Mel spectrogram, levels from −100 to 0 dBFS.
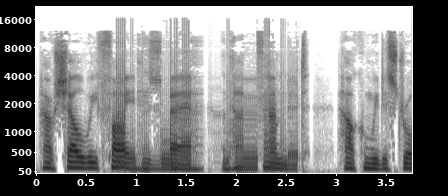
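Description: From 0.81 to 2.70 s the speech turns into a rigid metallic drone at 50 Hz. This is robotic sound from repeated short buffers, likely from about half the audio being replaced by 20 ms repeats. A spectrogram shows evenly spaced 50 Hz harmonic stripes.

From 1.61 to 1.70 s a burst of packet loss removes about 60 ms. The last sound is held for 61 ms and fades, appearing as a smeared, decaying band before the audio jumps forward.

Right after, from 1.70 to 1.74 s, short concealed packet loss fills a 20 ms hole with 23 ms of extrapolated sound. It is heard as a brief wobble, a tiny blurred patch in the spectrogram.

At 2.54 to 2.56 s one packet was lost and rebuilt from error correction. The 20 ms copy sounds rougher and noisier.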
